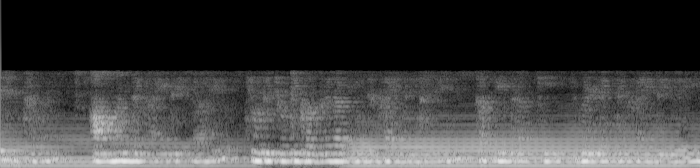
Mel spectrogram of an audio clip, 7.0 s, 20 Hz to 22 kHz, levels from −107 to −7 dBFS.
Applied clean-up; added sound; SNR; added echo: none; Brass instrument; 6 dB; reverberation time 0.6 s.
